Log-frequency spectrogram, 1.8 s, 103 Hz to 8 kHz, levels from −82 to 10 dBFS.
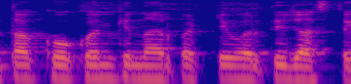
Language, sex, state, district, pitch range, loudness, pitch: Marathi, male, Maharashtra, Pune, 130-140 Hz, -32 LUFS, 135 Hz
